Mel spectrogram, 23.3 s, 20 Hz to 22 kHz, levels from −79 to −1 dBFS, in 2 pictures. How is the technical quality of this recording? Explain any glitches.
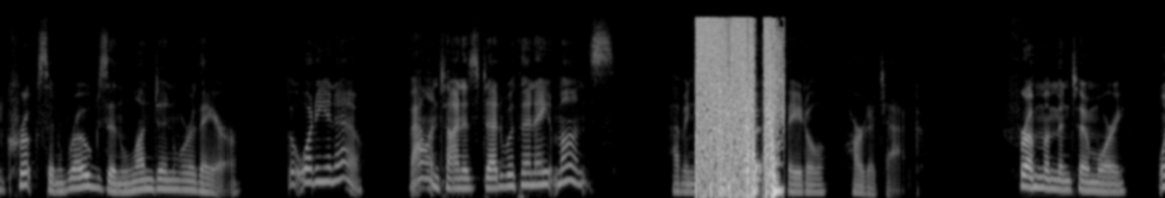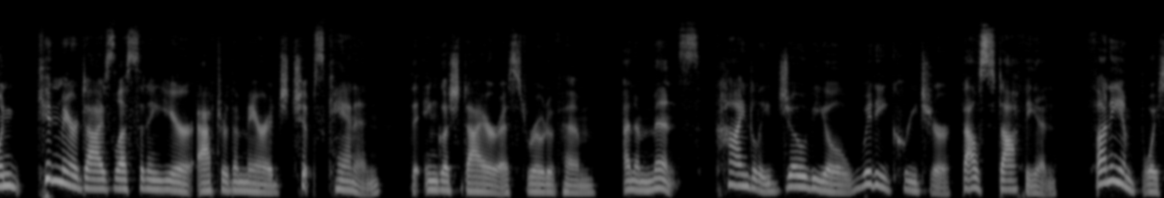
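The recording has one clear glitch. From 6.96 to 7.85 s, just after "within eight months having", the samples are built from the wrong bytes. The low, rapidly changing bits end up as each sample's large part, giving loud, harsh broadband noise, a full-height spectrogram band and a dense, filled-out waveform.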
